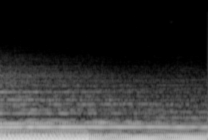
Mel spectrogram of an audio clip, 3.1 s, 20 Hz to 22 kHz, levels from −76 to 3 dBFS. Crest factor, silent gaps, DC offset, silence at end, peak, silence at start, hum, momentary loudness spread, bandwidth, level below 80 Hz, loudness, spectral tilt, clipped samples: 10 dB; none; under 0.1%; 0 s; -2 dBFS; 0 s; none; 5 LU; 3.4 kHz; -16 dBFS; -16 LUFS; -11 dB/octave; under 0.1%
